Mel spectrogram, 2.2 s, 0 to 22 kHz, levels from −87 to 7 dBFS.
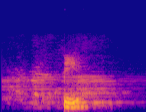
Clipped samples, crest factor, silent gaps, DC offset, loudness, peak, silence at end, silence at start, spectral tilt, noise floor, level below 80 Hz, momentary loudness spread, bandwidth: under 0.1%; 18 dB; none; under 0.1%; -18 LUFS; -2 dBFS; 0.4 s; 0.1 s; -9.5 dB/octave; -45 dBFS; -56 dBFS; 22 LU; 4.7 kHz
